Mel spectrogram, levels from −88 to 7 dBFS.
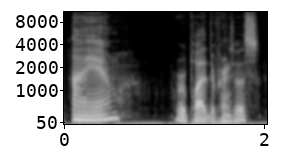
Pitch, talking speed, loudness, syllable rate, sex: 120 Hz, 145 wpm, -17 LUFS, 5.3 syllables/s, male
